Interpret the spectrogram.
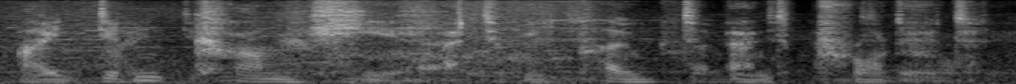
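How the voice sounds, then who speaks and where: A grim, suspicious commander from a video game. His voice is extremely low with a gravelly creak, and he gives terse, stern orders over music. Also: animated, takes it slowly, full character voice. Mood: defiant. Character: grim, hardened male military commander, suspicious and resolute.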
